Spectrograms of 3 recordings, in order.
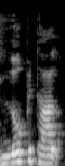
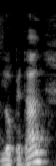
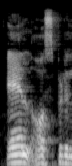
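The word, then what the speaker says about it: L'Hôpital: cases this term here L opal right it's pronounced as lital or l hospital because it was written as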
